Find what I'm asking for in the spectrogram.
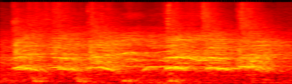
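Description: A wrestling crowd in Albany chants and shouts during a match, rhythmic repeated crowd calls with stomping or clapping beats, loud and close, filling the whole short stretch.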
